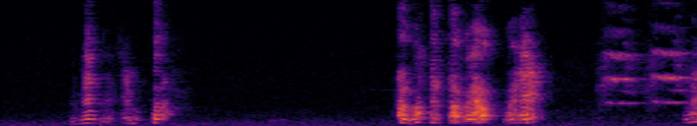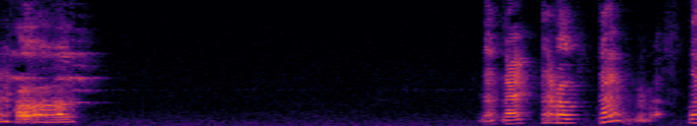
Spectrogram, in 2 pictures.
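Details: Pet Solomons corella chattering to itself ahead of a pumpkin treat; quick raspy syllable groups at the start and end frame a longer whistled, warbling phrase in the middle.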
